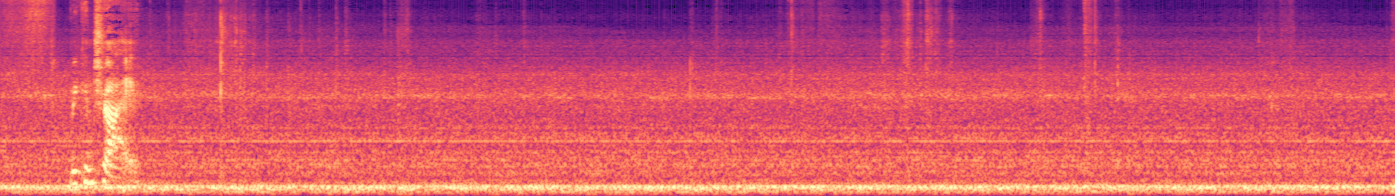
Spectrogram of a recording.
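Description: Glossy paper pages of a book are flipped over.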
